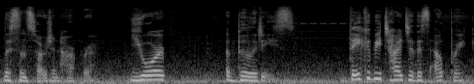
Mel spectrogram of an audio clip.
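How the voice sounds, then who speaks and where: Earnest, insistent woman, an actor as a game administrator over loud music. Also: fairly low pitch, normal speed, close to an everyday voice. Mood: urgent, insistent. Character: determined, outspoken female colony administrator. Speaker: deputy administrator. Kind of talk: video game voice acting.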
